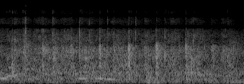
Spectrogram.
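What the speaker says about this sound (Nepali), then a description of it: "ल ताली बजाइदिनु त ल।" Guests clapping at a Christian wedding ceremony in Nepal, steady moderate applause running for a couple of seconds, with a faint voice in the background.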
